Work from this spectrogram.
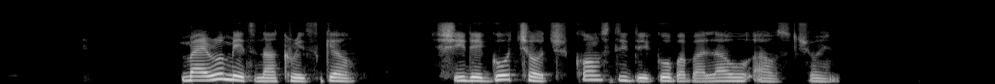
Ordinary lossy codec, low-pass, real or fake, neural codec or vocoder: none; 7.2 kHz; real; none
